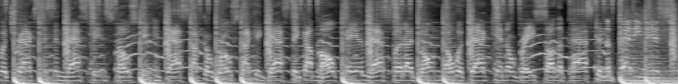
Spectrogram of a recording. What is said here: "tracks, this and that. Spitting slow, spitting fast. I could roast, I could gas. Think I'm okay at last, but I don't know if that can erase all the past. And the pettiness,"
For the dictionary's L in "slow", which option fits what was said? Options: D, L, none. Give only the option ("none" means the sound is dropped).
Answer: L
